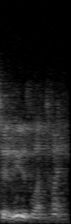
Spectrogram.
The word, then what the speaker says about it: Toulouse-Lautrec: in the Louvre, and asked me how to pronounce this funny name. I said, c'est Toulouse-Lautrec.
